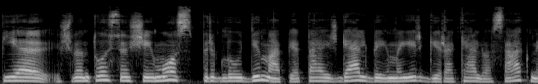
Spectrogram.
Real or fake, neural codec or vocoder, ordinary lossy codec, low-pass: fake; vocoder, 48 kHz, 128 mel bands, Vocos; MP3, 64 kbps; 19.8 kHz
